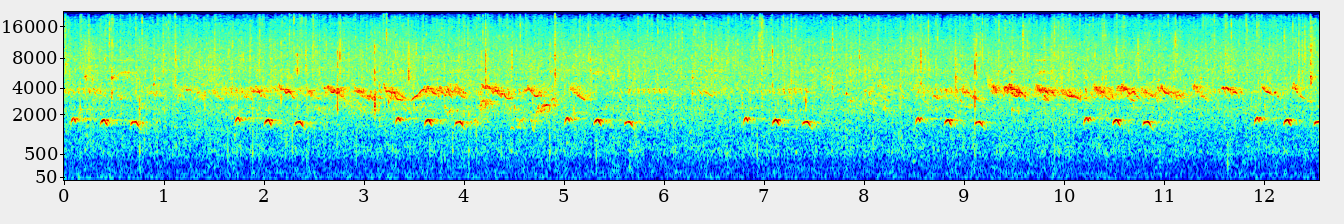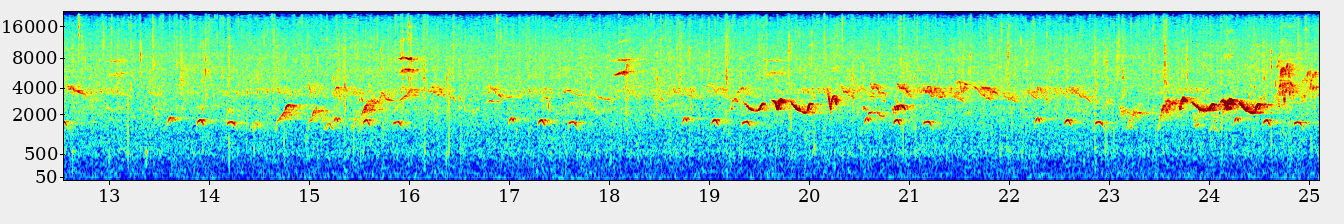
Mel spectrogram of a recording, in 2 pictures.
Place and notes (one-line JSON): {"title": "Linden, Randburg, South Africa - Birds singing in the rain", "date": "2021-12-27 04:40:00", "description": "Early morning. Light rain. various birds. EM172's on a Jecklin Disc to H2n.", "latitude": "-26.14", "longitude": "28.00", "altitude": "1624", "timezone": "Africa/Johannesburg"}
